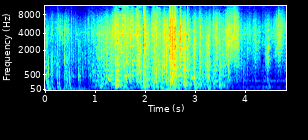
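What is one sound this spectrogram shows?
A wooden door bursts open with a loud clatter.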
